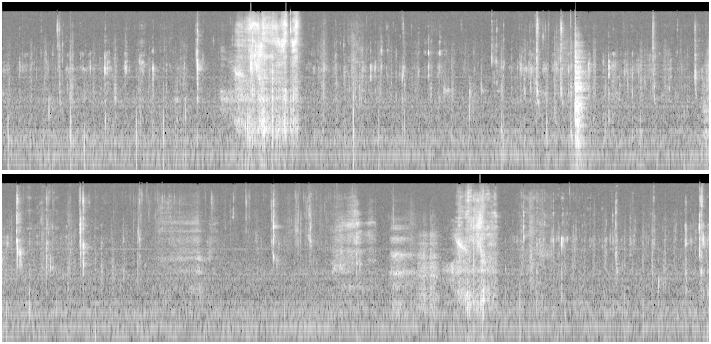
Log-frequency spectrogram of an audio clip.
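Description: Close-miked chewing and biting of spicy beef soup (yukgaejang) with rice, with frequent small wet mouth clicks. Two longer noisy stretches of about a second come about five seconds in and again near the end. A single sharp knock midway is the loudest sound.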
